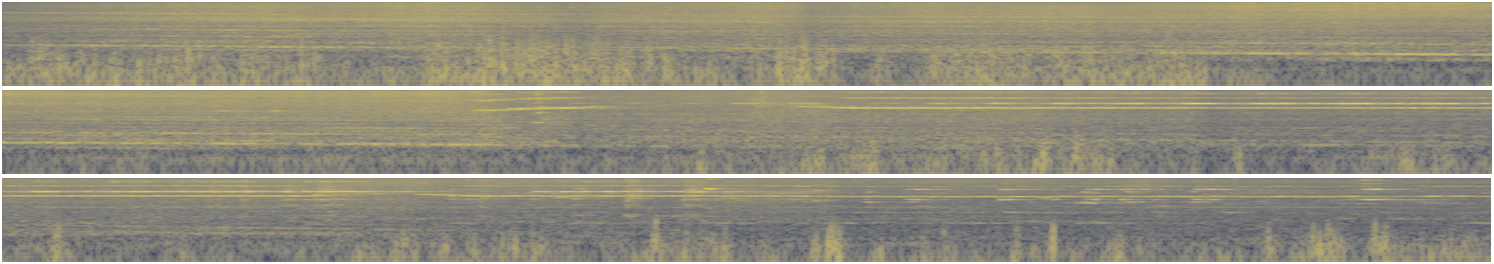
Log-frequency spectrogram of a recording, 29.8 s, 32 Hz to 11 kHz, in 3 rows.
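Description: JR West 223 series 6000 and 221 series electric train braking into a station. Several motor tones glide steadily down in pitch as it slows, with knocks from the wheels over the track. About halfway through, high steady squealing from the brakes sets in and holds as the train comes to a stop.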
